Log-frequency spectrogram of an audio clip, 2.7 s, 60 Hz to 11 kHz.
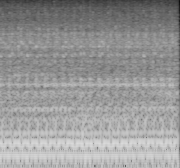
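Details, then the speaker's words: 1965 AMC Rambler American 440, freshly started after cooling system work: steady idle with a sharp puffing tick on every firing pulse from an exhaust leak; runs well otherwise. "It's actually running really good. You can really hear that exhaust leak. It sucks."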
